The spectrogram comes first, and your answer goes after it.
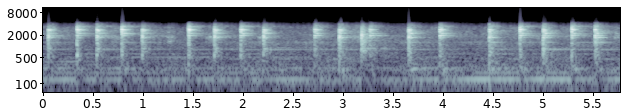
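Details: Ford Mustang brakes making sharp, bright, wooden-sounding ticks about three or four a second, unevenly spaced; brake ticking noise of unknown cause.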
